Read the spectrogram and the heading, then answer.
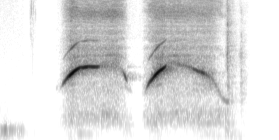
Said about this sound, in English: you're whistling. Yeah, uh, whistling.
